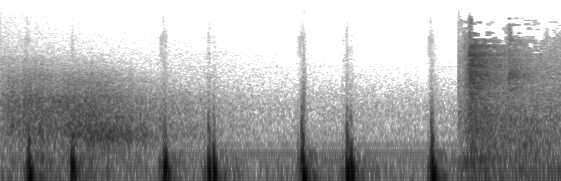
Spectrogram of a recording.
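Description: Heartbeat sound effect: low 'lub-dub' thumps in pairs, about one pair a second, with a faint low hum partway through.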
